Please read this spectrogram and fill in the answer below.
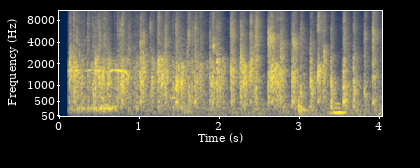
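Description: A small audience clapping, with the single claps distinct, easing off near the end.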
